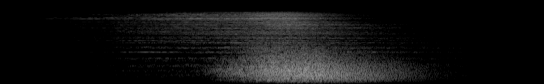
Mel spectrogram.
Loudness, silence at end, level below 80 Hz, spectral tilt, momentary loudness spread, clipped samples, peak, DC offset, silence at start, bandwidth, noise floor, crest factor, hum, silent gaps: -33 LUFS; 1.2 s; -84 dBFS; -1.5 dB/octave; 22 LU; under 0.1%; -16 dBFS; under 0.1%; 0.75 s; 14.5 kHz; -77 dBFS; 20 dB; none; none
